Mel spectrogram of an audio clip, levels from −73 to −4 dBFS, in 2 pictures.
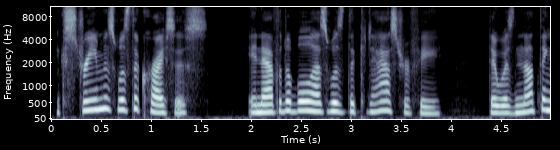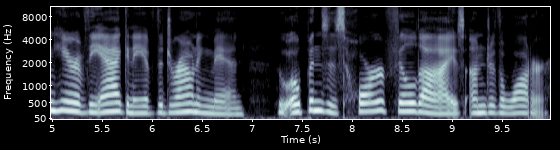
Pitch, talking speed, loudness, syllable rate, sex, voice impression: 225 Hz, 180 wpm, -17 LUFS, 5.8 syllables/s, female, very feminine, slightly young, adult-like, very thin, tensed, powerful, bright, hard, very clear, fluent, very cute, intellectual, very refreshing, sincere, slightly calm, friendly, reassuring, unique, elegant, wild, very sweet, lively, kind, slightly intense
